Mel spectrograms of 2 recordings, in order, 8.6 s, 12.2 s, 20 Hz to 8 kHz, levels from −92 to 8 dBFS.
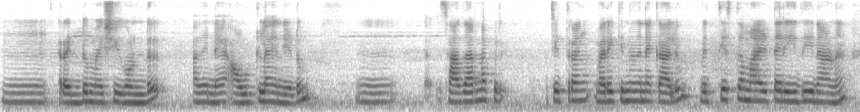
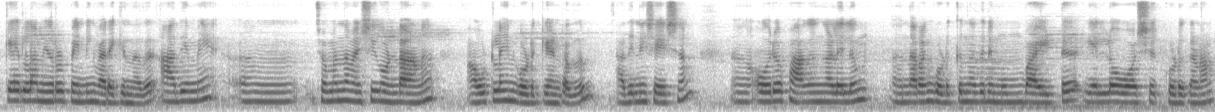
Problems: low volume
